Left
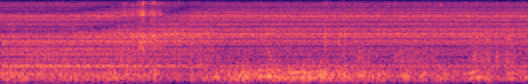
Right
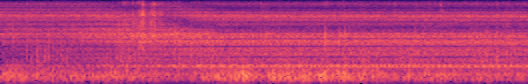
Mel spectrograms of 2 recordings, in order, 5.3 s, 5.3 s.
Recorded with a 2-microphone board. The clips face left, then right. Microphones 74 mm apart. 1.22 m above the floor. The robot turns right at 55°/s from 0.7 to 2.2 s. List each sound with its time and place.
0.0 s a drone: 130° left; by 5.3 s 145° right
1.2 s chewing: 10° left (ahead or behind); by 1.7 s 35° left (ahead or behind)
2.5 s a man speaking: 50° left (ahead or behind)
